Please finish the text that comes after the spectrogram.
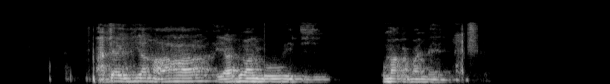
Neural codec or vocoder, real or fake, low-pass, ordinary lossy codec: codec, 16 kHz, 8 kbps, FunCodec, trained on Chinese and English, 25 frames a second; fake; 7.2 kHz; MP3, 48 kbps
